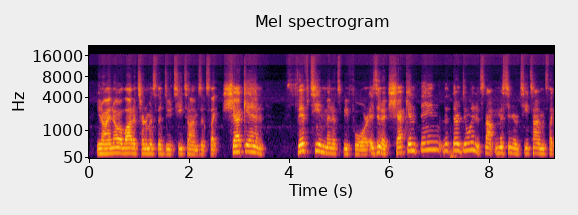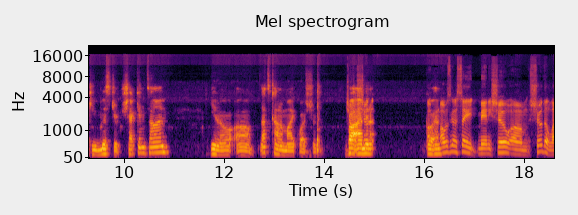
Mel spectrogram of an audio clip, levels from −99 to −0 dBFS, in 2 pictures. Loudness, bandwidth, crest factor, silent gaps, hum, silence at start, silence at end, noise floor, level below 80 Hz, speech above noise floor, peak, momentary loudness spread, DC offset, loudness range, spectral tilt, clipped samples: -20 LUFS; 17 kHz; 20 dB; none; none; 0.15 s; 0 s; -62 dBFS; -60 dBFS; 42 dB; 0 dBFS; 11 LU; under 0.1%; 6 LU; -4 dB/octave; under 0.1%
